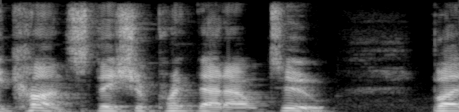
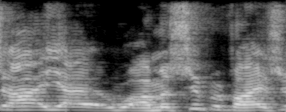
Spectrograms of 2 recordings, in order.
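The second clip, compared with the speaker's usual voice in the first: snide, mocking voice with hesitant, halting start; 5 semitones higher than usual. Mocking how the second employee introduced herself: mocking imitation of a supervisor. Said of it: "the second one goes".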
